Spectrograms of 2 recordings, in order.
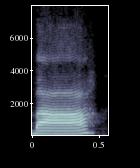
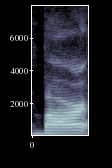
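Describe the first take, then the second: First: The final R sound is dropped entirely. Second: The final R sound is clearly pronounced.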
